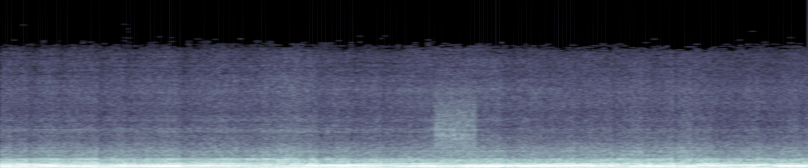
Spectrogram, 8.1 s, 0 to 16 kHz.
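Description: Cessna 172R's four-cylinder Lycoming engine and propeller droning steadily in flight, heard inside the cabin. A brief hiss cuts in about halfway through.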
